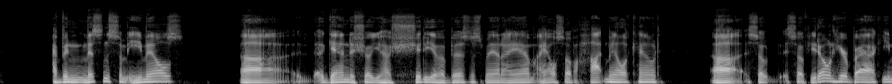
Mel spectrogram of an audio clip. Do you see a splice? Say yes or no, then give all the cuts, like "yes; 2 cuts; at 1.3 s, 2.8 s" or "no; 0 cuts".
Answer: no; 0 cuts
